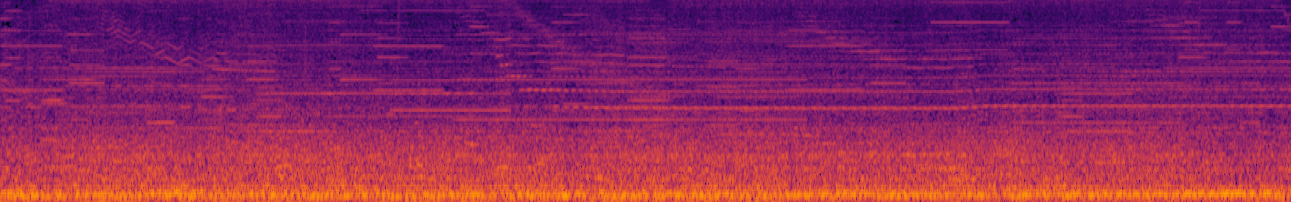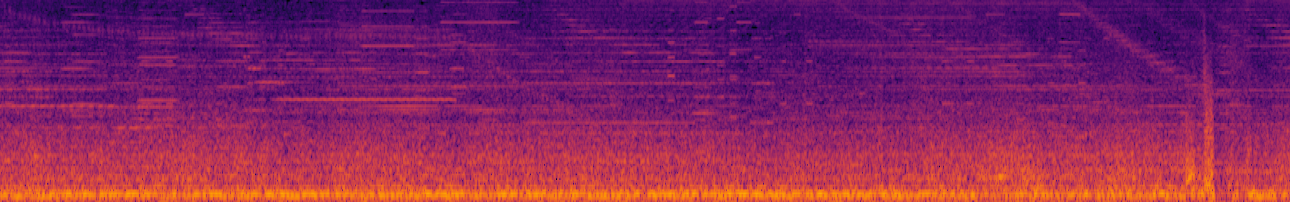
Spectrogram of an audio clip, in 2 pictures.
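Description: Experimental electronic drone music from synthesizers: a steady, dense low hum under a noisy wash, with thin high tones held above it and a few faint falling glides.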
